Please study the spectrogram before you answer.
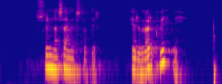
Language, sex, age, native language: Icelandic, female, 40-49, Icelandic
